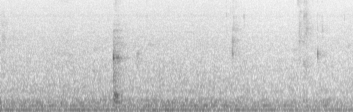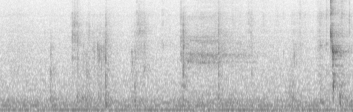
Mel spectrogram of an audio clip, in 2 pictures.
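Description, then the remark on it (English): Someone drinking water: a few wet gulps, swallows and small mouth clicks, scattered irregularly over about seven seconds, fairly quiet above a steady low hum, with no talking. “Man, that's some good water.”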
